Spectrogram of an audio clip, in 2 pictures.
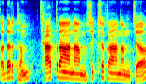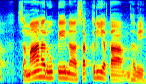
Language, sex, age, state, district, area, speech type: Sanskrit, male, 18-30, Assam, Barpeta, rural, spontaneous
